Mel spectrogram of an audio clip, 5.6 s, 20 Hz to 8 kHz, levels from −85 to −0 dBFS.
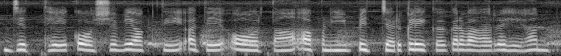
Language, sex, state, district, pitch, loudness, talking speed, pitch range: Punjabi, female, Punjab, Kapurthala, 250 Hz, -16 LUFS, 120 wpm, 240-260 Hz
